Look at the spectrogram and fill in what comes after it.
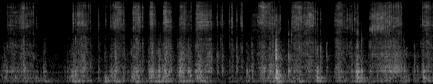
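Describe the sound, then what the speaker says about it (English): Proxxon rotary ratchet tool being turned, giving a steady stream of rapid, fine mechanical clicks from the pawl, close and fairly quiet, with no voices. "It has the ratchet action is the same as when you're tightening it."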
